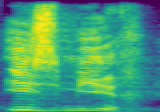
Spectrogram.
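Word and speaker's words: İzmir: que como eu falei acredito que seja assim a pronúncia izmir então nós temos a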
